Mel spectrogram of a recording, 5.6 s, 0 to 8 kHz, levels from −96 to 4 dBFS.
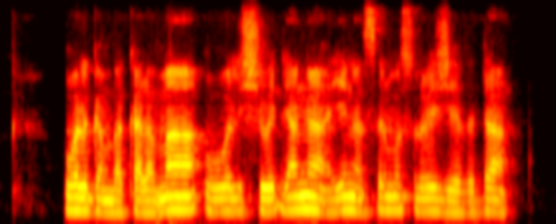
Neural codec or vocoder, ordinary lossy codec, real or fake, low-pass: none; Opus, 32 kbps; real; 7.2 kHz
